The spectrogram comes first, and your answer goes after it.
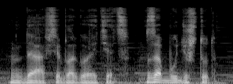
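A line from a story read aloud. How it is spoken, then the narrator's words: Gloomy reply. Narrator (Russian): мрачно ответил я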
